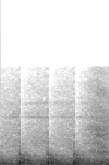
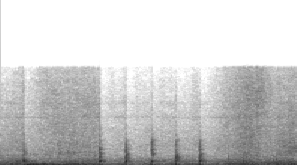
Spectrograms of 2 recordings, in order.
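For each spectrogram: First: steel car body panel. Second: aluminium car body panel, dull sound.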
